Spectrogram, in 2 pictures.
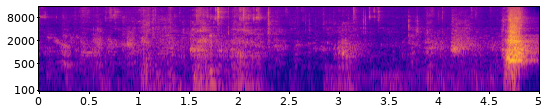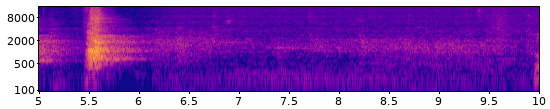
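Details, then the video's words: Pet dog barking while playing with another dog at night indoors: two loud sharp barks close together after soft murmuring voices and movement, then near quiet. "Ginger Barks at Daisy"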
